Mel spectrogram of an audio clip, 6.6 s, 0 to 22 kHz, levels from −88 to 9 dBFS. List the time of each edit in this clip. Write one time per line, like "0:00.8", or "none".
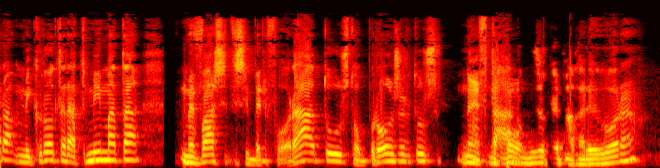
0:04.4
